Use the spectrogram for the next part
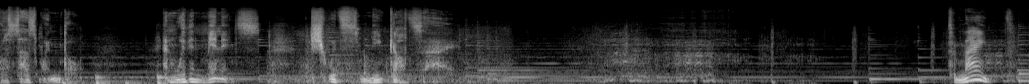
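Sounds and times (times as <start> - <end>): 
speech: 0.1 - 4.6, 9.6 - 10.2
horse snorting: 0.8 - 10.2
horse neighing in a stable: 2.6 - 8.3, 9.4 - 10.2.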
